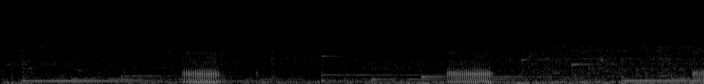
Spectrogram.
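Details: American Bully (pocket bully) puppy snoring in soft, rough bursts every two to three seconds over background music.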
